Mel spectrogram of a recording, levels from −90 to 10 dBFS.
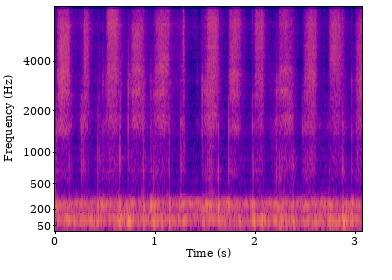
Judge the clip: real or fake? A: fake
